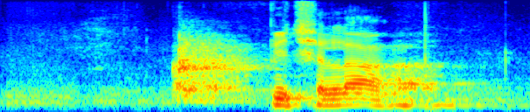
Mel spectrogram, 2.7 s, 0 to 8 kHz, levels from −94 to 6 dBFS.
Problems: constant background noise, background conversations at intervals, echo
